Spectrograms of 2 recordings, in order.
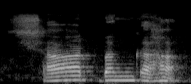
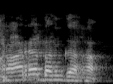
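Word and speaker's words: शरभङ्गः: Sharbangaha. No, Sharabangaha. Sharabangaha.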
